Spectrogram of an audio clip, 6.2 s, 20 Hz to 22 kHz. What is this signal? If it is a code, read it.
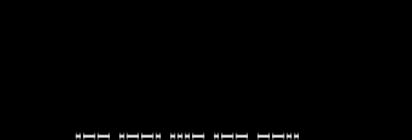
Morse code, heard as a keyed tone, about 22 wpm, 700 Hz. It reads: WPVWZ
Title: Code Groups - 5 Letters - 22wpm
